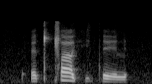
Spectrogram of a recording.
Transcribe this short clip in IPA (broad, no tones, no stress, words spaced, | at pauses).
ʔɛtǁafʲet ɾel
